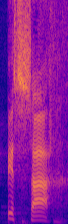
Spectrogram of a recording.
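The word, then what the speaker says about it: פסח: No livro do Êxodo, capítulo de número 12, a palavra Páscoa, ela vem de uma pronúncia hebraica, a dizer Pessar, e que significa aquilo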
